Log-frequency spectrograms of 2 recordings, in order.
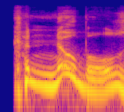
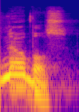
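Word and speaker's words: Knoebels: Pro canobles is pronounced with a C. It's like nobles with a ca ka. I thought I always thought it was nobles.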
